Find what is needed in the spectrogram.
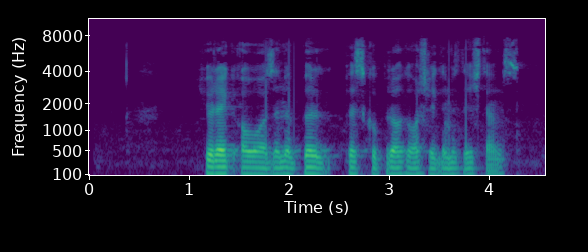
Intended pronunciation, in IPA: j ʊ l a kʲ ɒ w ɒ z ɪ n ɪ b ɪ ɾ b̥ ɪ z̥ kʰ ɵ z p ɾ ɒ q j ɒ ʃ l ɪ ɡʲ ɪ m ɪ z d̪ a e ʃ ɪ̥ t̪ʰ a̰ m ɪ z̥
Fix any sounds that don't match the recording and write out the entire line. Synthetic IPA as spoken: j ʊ ɾ a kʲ ɒ w ɒ z ɪ n ɪ b ɪ ɾ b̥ ɪ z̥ kʰ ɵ p ɾ ɒ q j ɒ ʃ l ɪ ɡʲ ɪ m ɪ z d̪ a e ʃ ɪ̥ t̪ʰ a̰ m ɪ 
